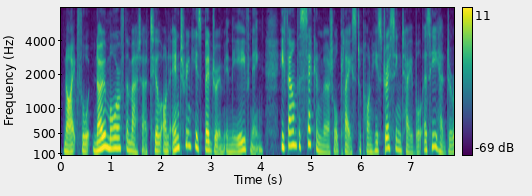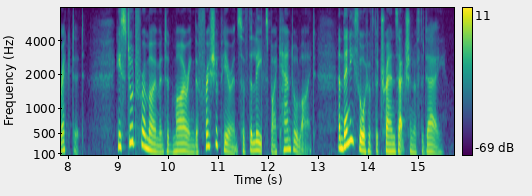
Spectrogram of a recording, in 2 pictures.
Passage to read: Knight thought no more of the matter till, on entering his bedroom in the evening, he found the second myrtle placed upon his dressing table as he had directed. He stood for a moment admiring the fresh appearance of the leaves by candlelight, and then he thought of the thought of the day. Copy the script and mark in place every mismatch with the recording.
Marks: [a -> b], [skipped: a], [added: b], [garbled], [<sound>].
Knight thought no more of the matter till, on entering his bedroom in the evening, he found the second myrtle placed upon his dressing table as he had directed. He stood for a moment admiring the fresh appearance of the leaves [dropout] by candlelight, and then he thought of the [thought -> transaction] of the day.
